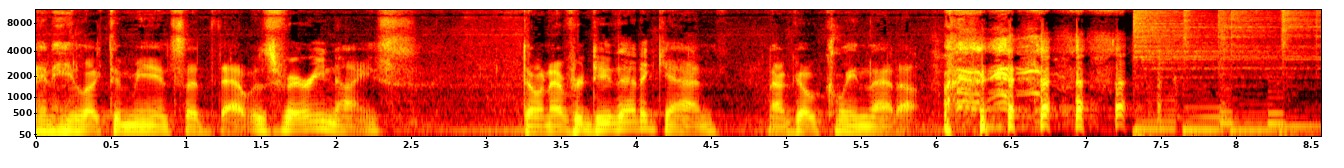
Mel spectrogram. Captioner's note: laughs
